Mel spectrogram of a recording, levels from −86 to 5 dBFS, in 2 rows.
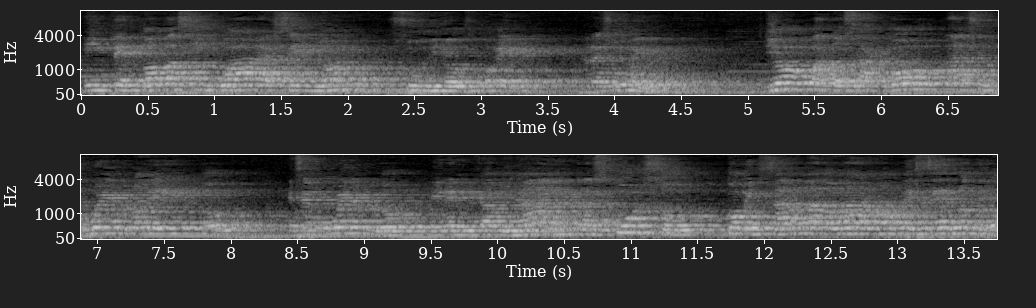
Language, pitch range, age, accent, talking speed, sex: Spanish, 160-235 Hz, 20-39, American, 130 wpm, male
